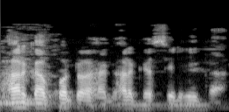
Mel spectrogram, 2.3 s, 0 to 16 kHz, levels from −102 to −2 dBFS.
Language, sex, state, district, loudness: Hindi, male, Bihar, Begusarai, -22 LUFS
